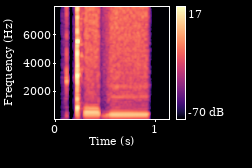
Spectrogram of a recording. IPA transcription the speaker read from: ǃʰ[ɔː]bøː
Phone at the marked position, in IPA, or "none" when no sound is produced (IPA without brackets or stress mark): ɔː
